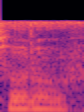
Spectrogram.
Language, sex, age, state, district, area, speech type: Hindi, male, 60+, Uttar Pradesh, Mau, rural, read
